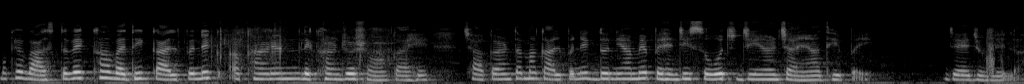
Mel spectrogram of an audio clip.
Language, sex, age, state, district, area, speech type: Sindhi, female, 18-30, Maharashtra, Mumbai Suburban, rural, spontaneous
